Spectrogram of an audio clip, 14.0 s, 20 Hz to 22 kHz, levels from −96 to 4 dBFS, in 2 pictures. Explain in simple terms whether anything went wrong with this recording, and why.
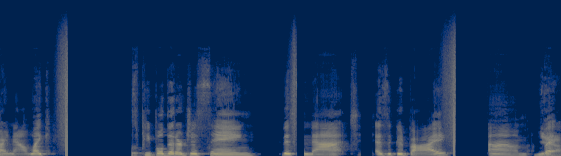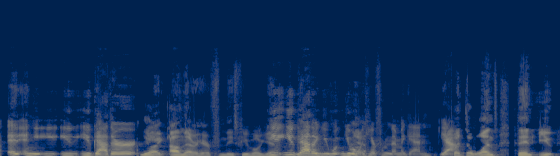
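Three wireless microphone squelch dropouts occur: 0.66 to 1.67 s, before "people that are just"; 3.59 to 3.81 s, between "that are just saying" and "that as a"; and 5.48 to 6.09 s, after "that as a". Each time the radio signal fades, hiss rises, and the receiver mutes the sound. That hiss just before the silence sets it apart from a plain digital gap.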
